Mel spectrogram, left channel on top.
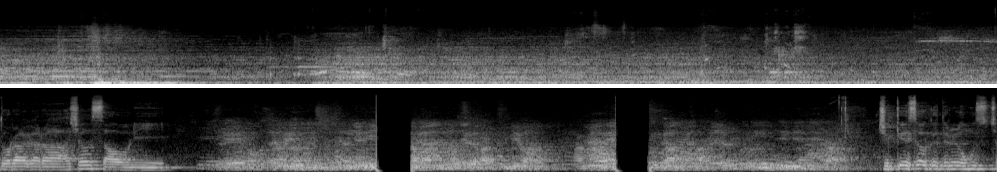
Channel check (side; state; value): both; different; correlation 0.00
